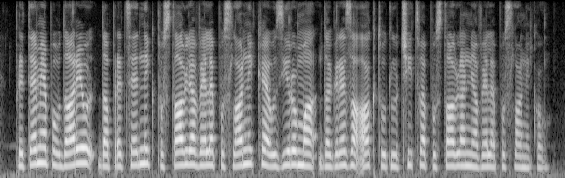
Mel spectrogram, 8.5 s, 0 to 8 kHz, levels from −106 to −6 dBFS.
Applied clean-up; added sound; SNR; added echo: none; none; none; none.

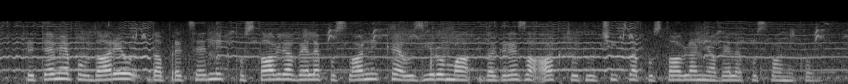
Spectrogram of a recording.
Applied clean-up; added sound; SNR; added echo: none; Insect; 8 dB; none.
